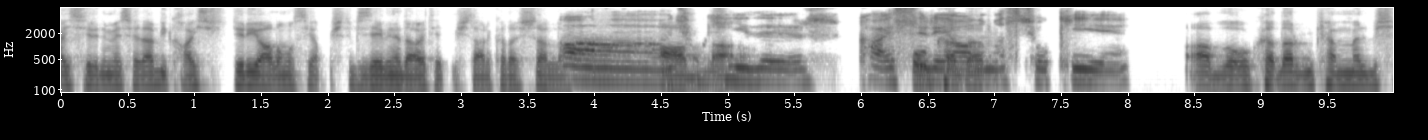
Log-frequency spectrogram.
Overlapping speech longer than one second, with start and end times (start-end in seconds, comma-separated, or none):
none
